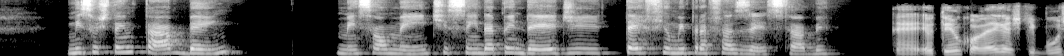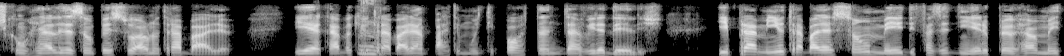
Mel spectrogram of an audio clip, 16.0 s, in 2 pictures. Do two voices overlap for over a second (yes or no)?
no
